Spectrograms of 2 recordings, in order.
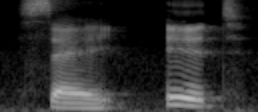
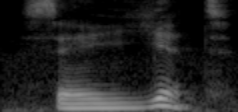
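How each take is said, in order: First: The two words are kept apart without linking. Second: A y sound links the two words together. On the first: The speaker calls it wrong. "We don't say say it" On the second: The speaker calls it right. "You can hear that Y sound being added"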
